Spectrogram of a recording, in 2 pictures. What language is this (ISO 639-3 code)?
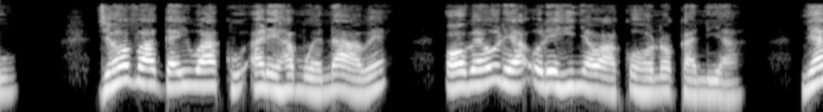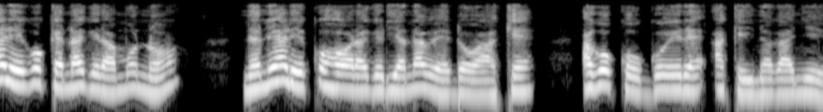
kik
